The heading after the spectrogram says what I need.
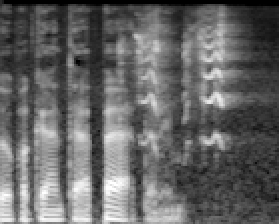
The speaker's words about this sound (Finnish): Tämä on eteläinen, eteläinen pöllölaji. poikainen. Onko tämä enemmän poikasääni? Tämä on ääni nimenomaan kerju, kerjuääni, mikä tässä on.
